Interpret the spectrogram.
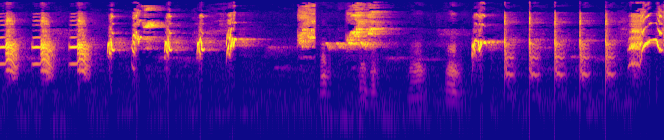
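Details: Chattering Javan myna song packed with varied phrases: rapid harsh squawks mixed with thin high whistles and buzzy notes, delivered almost nonstop with brief gaps.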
